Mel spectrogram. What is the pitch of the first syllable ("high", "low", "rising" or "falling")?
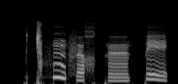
falling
